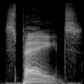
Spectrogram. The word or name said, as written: spades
